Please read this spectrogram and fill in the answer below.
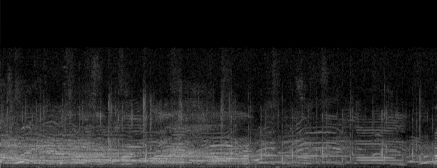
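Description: Many high-pitched voices shouting and cheering at once from softball players and spectators, overlapping so no words come through. Loudest at the start, easing off toward the end.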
